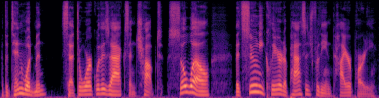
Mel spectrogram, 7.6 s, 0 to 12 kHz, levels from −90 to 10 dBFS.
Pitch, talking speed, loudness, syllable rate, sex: 130 Hz, 190 wpm, -20 LUFS, 4.9 syllables/s, male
